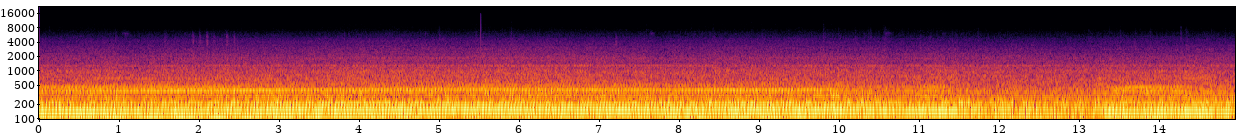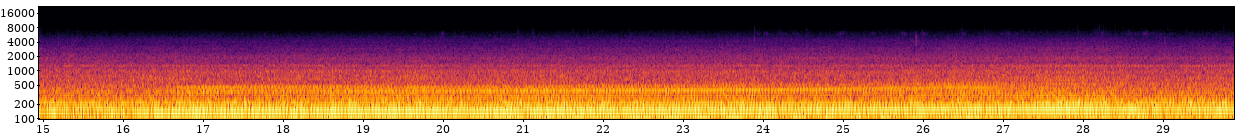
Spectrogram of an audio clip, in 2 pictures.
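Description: Turbocharged Scion FR-S's flat-four engine running steadily while driving, heard from inside the car. For a few seconds midway the engine note drops away and breaks up, then it returns and holds steady again.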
